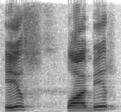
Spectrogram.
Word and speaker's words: اصطبر: دیکھیں جی اس کے ہجے کہتے ہیں جی. حمزہ صاد زیر اس. طا زبر طا. اس طا. با را زیر بر. با را زیر بر اصطبر.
